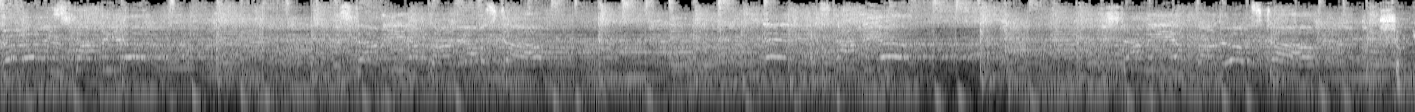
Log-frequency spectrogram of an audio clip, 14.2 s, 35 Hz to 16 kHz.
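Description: A live rock concert at the Wanda Metropolitano stadium in Madrid on 1 June 2022, the opening of a European tour, plays loudly and continuously, with driving drums, dense electric guitars and sustained vocal lines, and crowd shouts faintly mixed into the full band sound.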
